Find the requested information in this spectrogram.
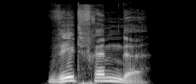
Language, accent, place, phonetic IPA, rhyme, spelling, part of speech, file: German, Germany, Berlin, [ˈvɪltˈfʁɛmdə], -ɛmdə, wildfremde, adjective, De-wildfremde.ogg
- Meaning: inflection of wildfremd: 1. strong/mixed nominative/accusative feminine singular 2. strong nominative/accusative plural 3. weak nominative all-gender singular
